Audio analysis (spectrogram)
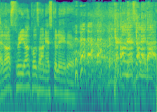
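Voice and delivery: put-on playful Russian accent, second time; Russian accent, jokey; mock Russian accent. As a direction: clip of the Russian accent gag with a laugh. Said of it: "let me imitate the Russians".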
